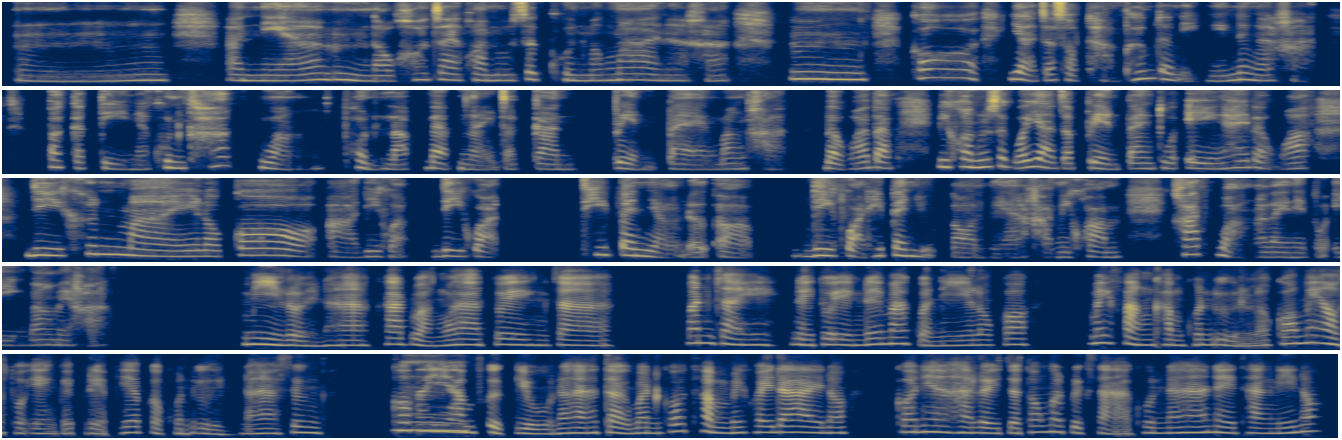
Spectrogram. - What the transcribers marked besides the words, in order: static
- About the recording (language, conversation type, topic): Thai, advice, ฉันควรรับมืออย่างไรเมื่อถูกเปรียบเทียบกับเพื่อนและญาติ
